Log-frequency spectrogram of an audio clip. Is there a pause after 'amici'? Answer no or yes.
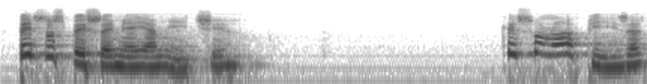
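yes. There is a pause after amici. All the friends are meant, and they happen to be in Pisa.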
